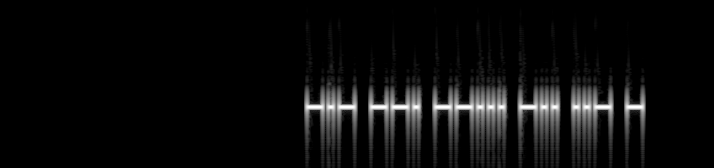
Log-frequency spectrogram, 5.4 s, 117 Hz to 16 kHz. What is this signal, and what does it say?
Morse code, heard as a keyed tone, about 30 wpm, 700 Hz. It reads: KG7DUT
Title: USA Call Signs - 6 Characters - Repeated 3x - 30wpm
